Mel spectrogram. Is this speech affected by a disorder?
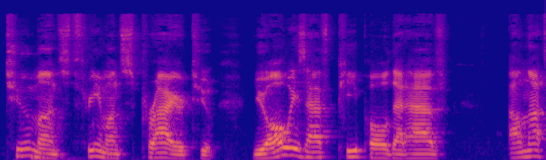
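No.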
